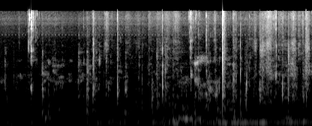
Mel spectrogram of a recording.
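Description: Close-miked chewing of milk chocolate with almonds: crunching clicks and wet mouth sounds, with one sharp crack about half a second in and denser crackling in the second half.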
